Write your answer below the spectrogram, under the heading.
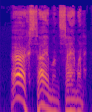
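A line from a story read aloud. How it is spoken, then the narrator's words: Soft laugh. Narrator (Russian): тихо засмеялся доктор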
